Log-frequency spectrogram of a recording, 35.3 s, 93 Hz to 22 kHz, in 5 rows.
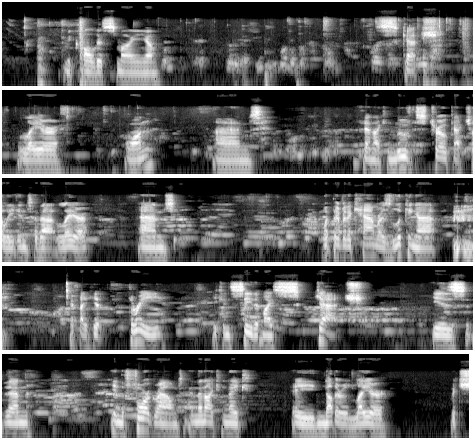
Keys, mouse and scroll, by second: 12.5 click, 17.7 KP_0, 22.3 KP_3, 23.4-24.2 scroll down 7, 24.1 middle click, 26.2-27.1 scroll up 8, 27.2 scroll down 2, 27.2 scroll up 1, 27.5-28.0 scroll down 2, 28.0 middle click, 31.7-32.9 scroll down 1, 32.9 right click.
